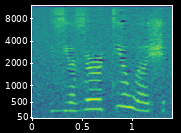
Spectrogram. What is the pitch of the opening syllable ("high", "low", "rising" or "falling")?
low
